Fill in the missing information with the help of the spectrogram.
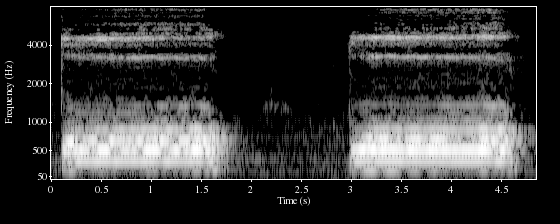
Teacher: এই ত হরফটি উচ্চারণের সময় জিহ্বার আগা সামনের উপরের দুই দাঁতের গোড়ার সাথে লাগাইয়া মোটা করে উচ্চারণ করতে হবে।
